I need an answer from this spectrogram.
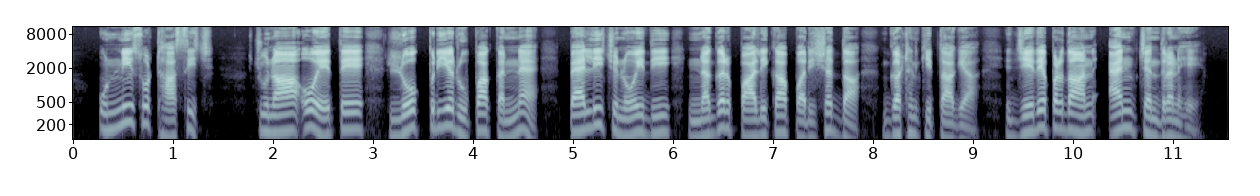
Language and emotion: Dogri, neutral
